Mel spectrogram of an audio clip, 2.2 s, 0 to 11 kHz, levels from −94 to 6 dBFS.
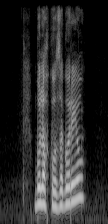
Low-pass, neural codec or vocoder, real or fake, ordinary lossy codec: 9.9 kHz; none; real; none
